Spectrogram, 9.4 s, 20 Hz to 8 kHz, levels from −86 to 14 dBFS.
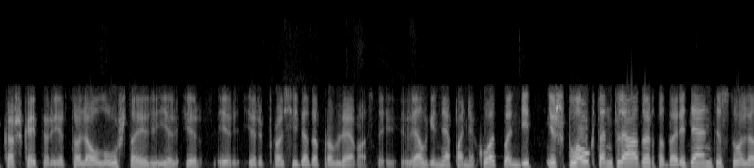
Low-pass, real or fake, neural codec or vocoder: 7.2 kHz; real; none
